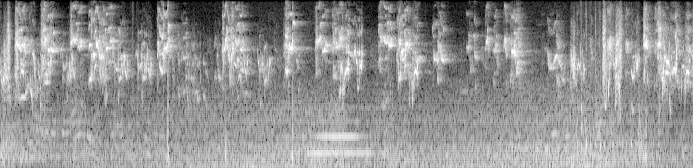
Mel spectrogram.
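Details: Pet budgerigars chatter in quick, high, squeaky chirps and trills, many birds overlapping, with a faint steady low tone briefly in the background.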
